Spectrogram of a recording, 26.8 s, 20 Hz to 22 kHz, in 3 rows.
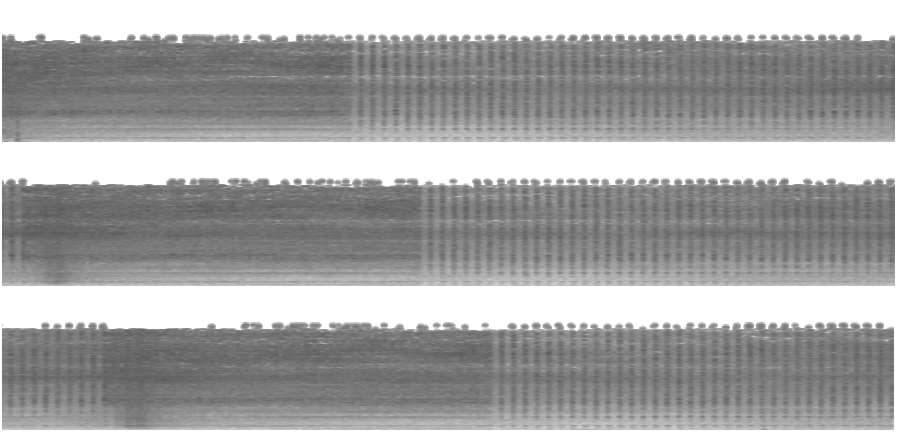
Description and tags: Lawn Sprinkler. Recorded with a Zoom H2 audio recorder.
Background, field, grass, landscaping, lawn, Sprinkler, water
